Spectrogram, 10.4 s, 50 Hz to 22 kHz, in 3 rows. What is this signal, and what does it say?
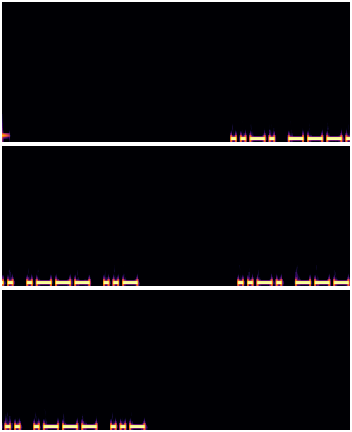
Morse code, heard as a keyed tone, about 25 wpm, 700 Hz. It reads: F8JU F8JU
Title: DXCC-100 Call Signs - 4 Characters - Repeated 2x - 25wpm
